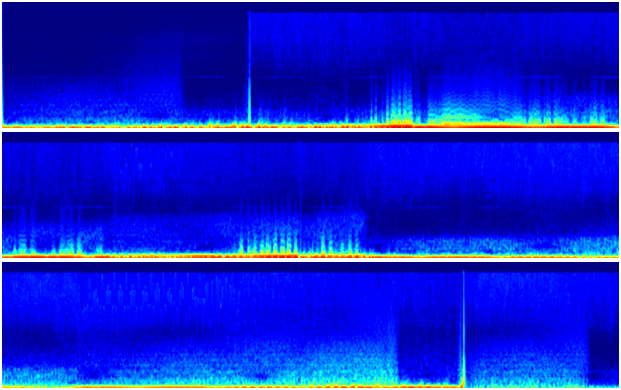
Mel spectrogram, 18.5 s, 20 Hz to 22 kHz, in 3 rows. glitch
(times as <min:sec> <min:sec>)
0:03.4 0:09.8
